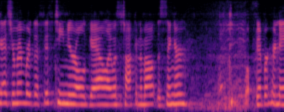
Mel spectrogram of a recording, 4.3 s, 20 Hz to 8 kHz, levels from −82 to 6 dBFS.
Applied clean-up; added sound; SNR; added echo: none; none; none; none.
